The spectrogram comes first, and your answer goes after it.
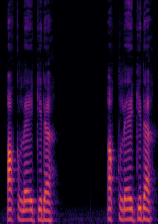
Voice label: "akliketv", Muscogee; Mvskoke Words with Voicing Consonants; A Dictionary of Creek/Muskogee; SIL International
